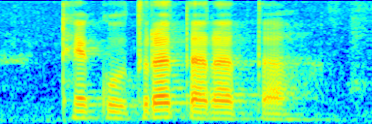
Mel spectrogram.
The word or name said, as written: ThEkotratarata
